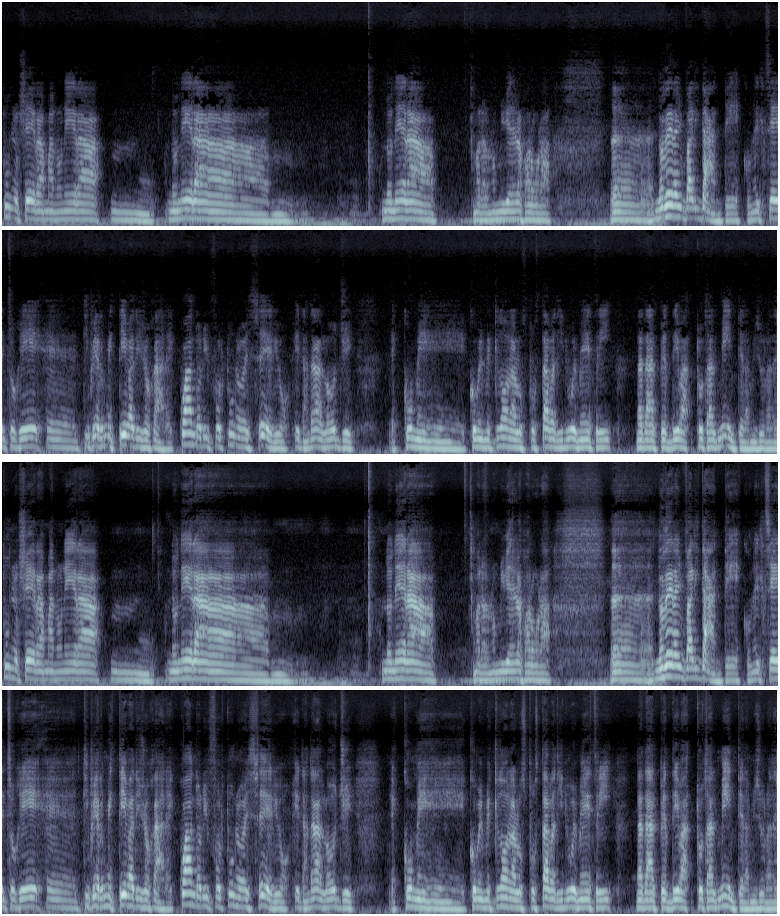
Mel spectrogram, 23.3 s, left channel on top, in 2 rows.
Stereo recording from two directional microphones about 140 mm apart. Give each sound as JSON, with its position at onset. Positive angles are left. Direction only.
{"t": 0.2, "sound": "speech", "side_deg": -15}
{"t": 2.5, "sound": "speech", "side_deg": -15}
{"t": 5.8, "sound": "speech", "side_deg": -15}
